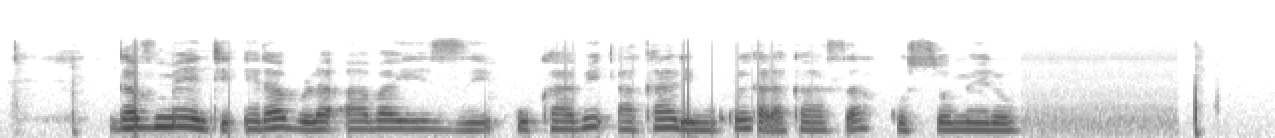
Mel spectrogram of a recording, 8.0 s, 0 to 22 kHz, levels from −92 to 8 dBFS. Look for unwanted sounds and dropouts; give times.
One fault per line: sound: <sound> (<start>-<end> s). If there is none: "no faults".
no faults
